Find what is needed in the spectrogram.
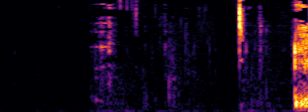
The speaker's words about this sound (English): I'm going to have a little water, if you don't mind. Let me just have a little water.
